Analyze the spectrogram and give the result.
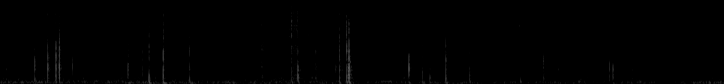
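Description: A small clear plastic bag holding a folded green microfiber cloth is held upright and squeezed in both hands while fingertips crinkle and scratch the plastic. Quiet, sharp crackles and ticks snap out over a soft, steady rustle, with a denser burst of crinkling near the middle of the clip. Each crackle is bright and dies away instantly.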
